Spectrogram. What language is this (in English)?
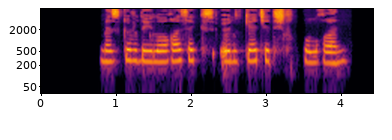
Uyghur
